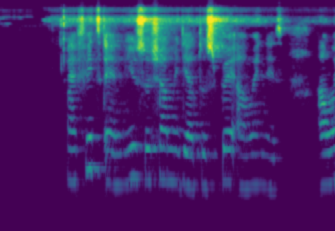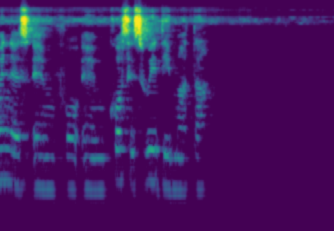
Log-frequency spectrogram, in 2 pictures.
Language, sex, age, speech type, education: Nigerian Pidgin, female, 15-29, spontaneous, tertiary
